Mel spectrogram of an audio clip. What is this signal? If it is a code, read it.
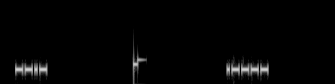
Morse code, heard as a keyed tone, about 48 wpm, 700 Hz. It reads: Q 1
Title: Single Letter-Number Alt 50wpm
